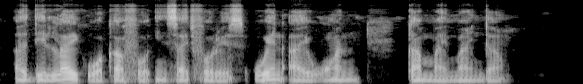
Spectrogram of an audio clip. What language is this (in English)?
Nigerian Pidgin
